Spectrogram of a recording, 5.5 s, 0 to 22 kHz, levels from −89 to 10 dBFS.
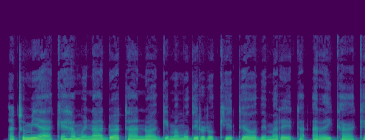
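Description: No technical faults can be heard in this recording.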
